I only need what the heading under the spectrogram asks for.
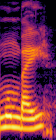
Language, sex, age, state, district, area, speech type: Odia, female, 45-60, Odisha, Kendujhar, urban, spontaneous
